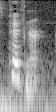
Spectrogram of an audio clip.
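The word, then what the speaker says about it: PV=nRT: It's also known as Pivner because it kind of spells the way that it's spelled sounds like Pivner.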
